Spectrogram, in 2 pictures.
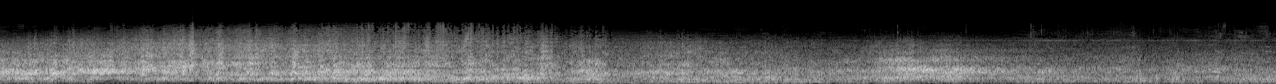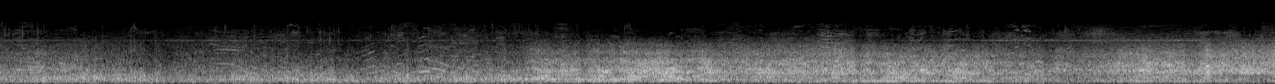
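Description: A jet engine roars loudly overhead.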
